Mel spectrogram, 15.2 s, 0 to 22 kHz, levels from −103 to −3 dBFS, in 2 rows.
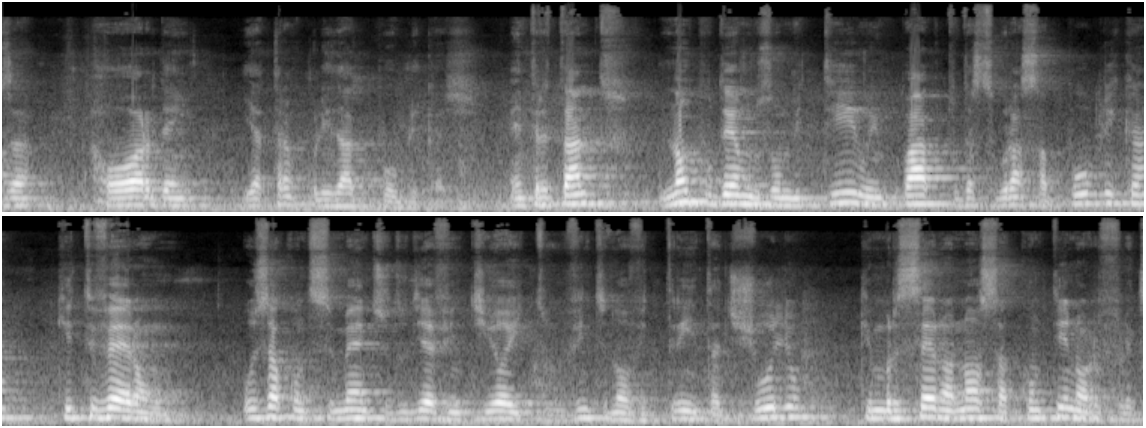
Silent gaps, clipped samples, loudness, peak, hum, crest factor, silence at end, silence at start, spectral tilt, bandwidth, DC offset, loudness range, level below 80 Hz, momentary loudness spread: none; under 0.1%; -17 LUFS; 0 dBFS; none; 16 dB; 0 s; 0 s; -7.5 dB/octave; over 20 kHz; under 0.1%; 3 LU; -42 dBFS; 13 LU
